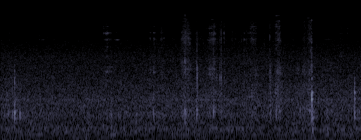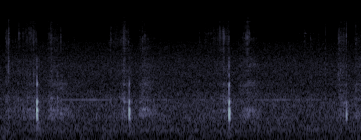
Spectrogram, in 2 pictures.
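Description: Chef's knife cutting a yellow bell pepper on a wooden cutting board: crisp cuts through the pepper, each ending in a knock of the blade on the board. A few light strokes come first, then sharper ones about once a second from about three seconds in.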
